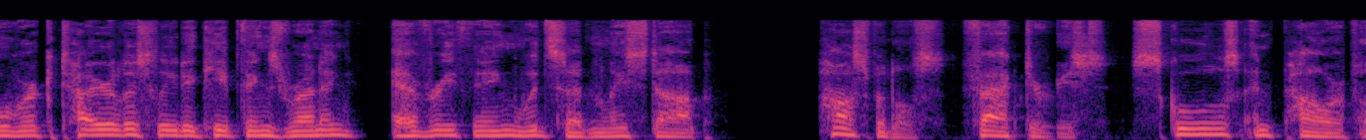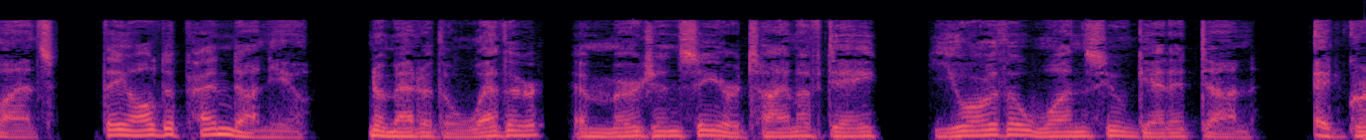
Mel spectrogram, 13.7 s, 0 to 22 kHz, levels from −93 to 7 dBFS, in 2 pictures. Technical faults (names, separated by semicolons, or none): burst of packet loss; short stall from a late packet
